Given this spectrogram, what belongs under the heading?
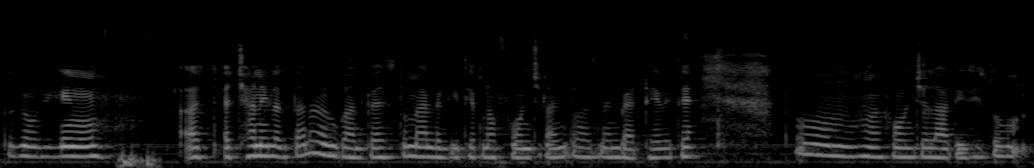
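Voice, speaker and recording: A woman's voice: mid-range voice, flat delivery, normal speed, a little mellow. A young woman, casually narrating her day as a vlogger, rambling from one thing to the next. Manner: rambling, strings lines together with "so guys". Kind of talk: casual vlog voice-over narration.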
